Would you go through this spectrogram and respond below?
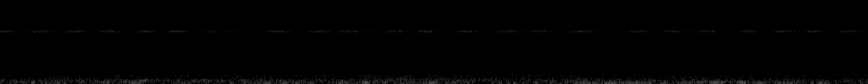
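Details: Crickets sound at night as a constant, finely pulsed high buzz, steady from start to finish, over a murmur of low background noise.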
